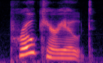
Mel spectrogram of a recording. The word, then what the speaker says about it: prokaryote: is a big deal prokaryote the pro rhymes with no and they have no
